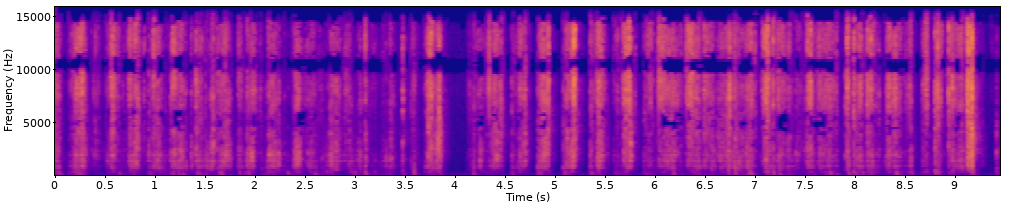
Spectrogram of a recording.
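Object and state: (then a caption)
Foam bath loofah being scratched. Long nails scratch and pluck the petals of a cream foam bath loofah. The result is a steady stream of rapid, dry, crackly scratches and soft plucks, bright and airy with almost no low end. Each sound dies away almost instantly, with a few sharper pops standing out near the end.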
